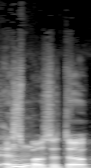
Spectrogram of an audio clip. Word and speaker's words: Esposito: I think it's Esposito. Mm-hmm. It's basically just the emphasis is on the second syllable, not the third.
